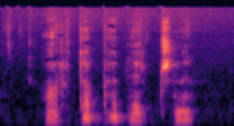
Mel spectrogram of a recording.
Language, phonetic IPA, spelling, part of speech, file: Polish, [ˌɔrtɔpɛˈdɨt͡ʃnɨ], ortopedyczny, adjective, LL-Q809 (pol)-ortopedyczny.wav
